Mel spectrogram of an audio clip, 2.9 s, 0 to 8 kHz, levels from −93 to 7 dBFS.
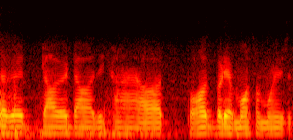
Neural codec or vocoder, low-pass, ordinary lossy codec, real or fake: none; 7.2 kHz; Opus, 32 kbps; real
